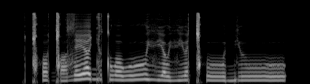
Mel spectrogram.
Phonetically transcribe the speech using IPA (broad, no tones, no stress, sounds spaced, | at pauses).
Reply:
ǀʰ o ɡ͡ǀ ɒ z e ɐ̯ ɟ u t w o w uː vʲ ɒ w vʲ u ɐ̯ ǀʰ uː bʲ uː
